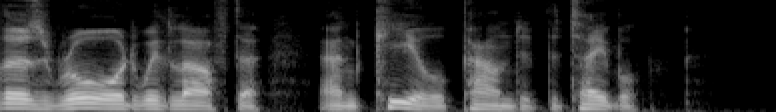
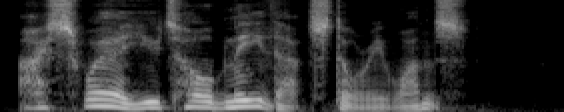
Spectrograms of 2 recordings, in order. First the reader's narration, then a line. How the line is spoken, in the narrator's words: Aaron murmured to him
